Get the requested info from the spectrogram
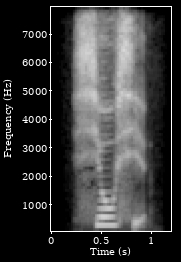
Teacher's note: This word is pronounced in the first tone, and the second syllable is unstressed.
